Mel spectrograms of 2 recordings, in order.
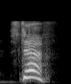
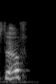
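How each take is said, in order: First: The name is said loudly, with excited energy. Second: The name is said plainly, without extra energy.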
